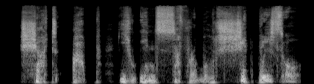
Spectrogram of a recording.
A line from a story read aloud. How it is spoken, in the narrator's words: he snarled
